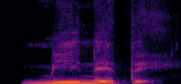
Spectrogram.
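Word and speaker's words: μένετε: Ya, tetap ini dalam bahasa aslinya minete, ya, minete, begitu cara pronounce-nya, minete, ya, bahasa Greek-nya.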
